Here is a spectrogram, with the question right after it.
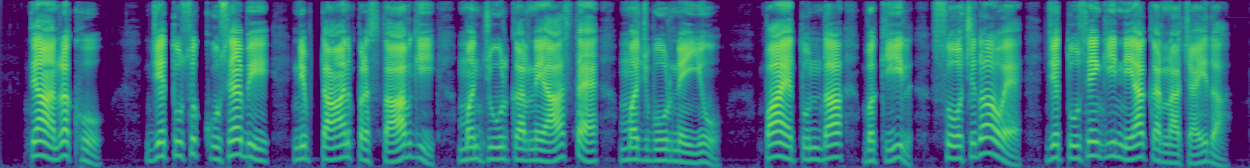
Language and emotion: Dogri, neutral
